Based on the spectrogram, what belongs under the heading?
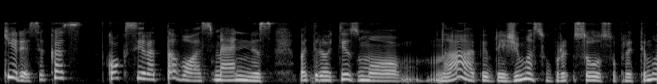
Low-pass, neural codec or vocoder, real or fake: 7.2 kHz; none; real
